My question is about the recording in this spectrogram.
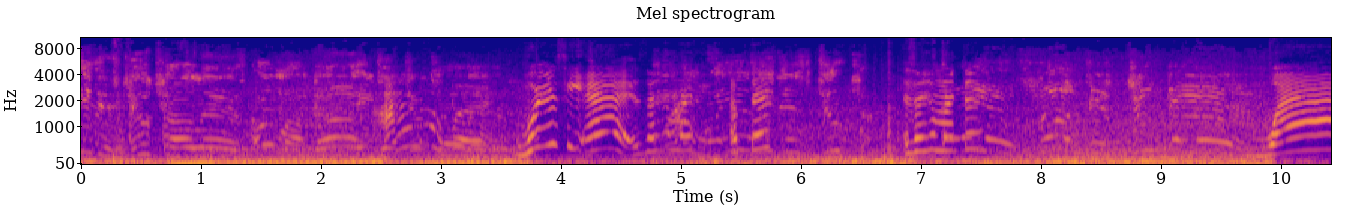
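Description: Low rumble of a car's engine and road noise heard from inside the cabin, under people's voices calling out. The rumble drops away about four seconds in and comes back later.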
